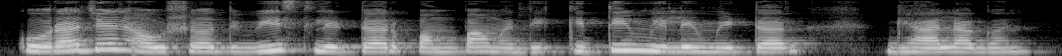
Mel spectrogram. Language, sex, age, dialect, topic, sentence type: Marathi, female, 25-30, Varhadi, agriculture, question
